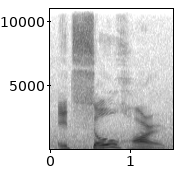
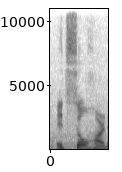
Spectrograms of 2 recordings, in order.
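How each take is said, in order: First: "so hard" stretched out very slow, each word weighed; slow right down and lean on "so hard"; dragged-out emphasis. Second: Said in the usual way. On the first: Real, not acted. Man opening up on the podcast, stretching "so hard" out slowly.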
